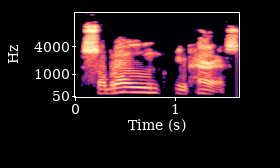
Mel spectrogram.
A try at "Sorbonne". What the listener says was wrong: There's no R. Not Sorbonne.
